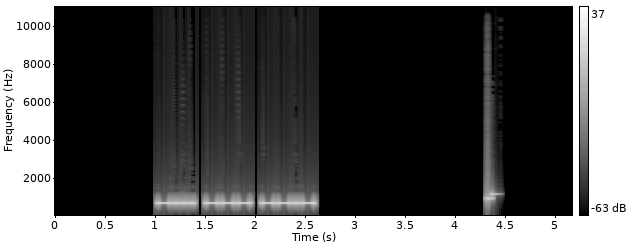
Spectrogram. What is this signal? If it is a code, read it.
Morse code, heard as a keyed tone, about 30 wpm, 700 Hz. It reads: BOQ
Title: USA Call Sign Postfixes - 3 Letters 30wpm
